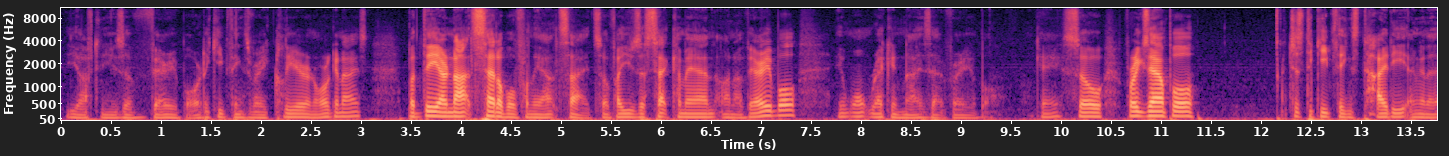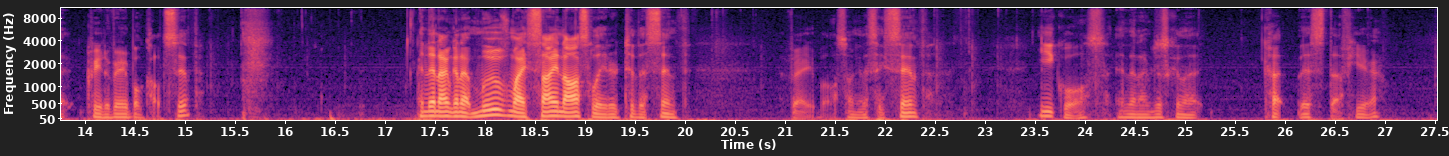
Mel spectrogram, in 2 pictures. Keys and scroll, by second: 27.4 super+x.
